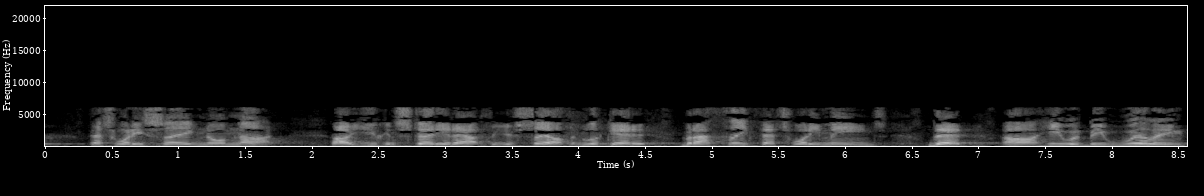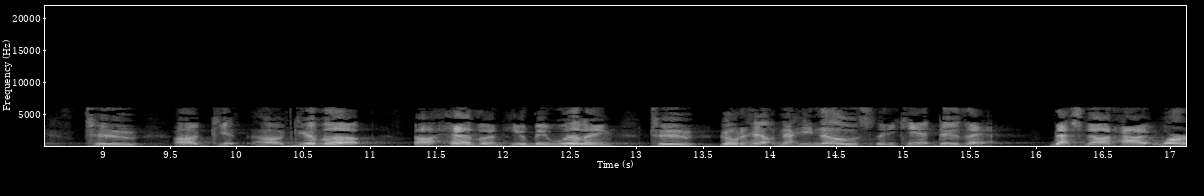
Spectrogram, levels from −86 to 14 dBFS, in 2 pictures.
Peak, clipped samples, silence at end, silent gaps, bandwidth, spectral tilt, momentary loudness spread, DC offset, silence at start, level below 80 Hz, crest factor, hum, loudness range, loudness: -4 dBFS; under 0.1%; 0 s; none; 6.4 kHz; -3.5 dB/octave; 11 LU; under 0.1%; 0 s; -58 dBFS; 22 dB; none; 3 LU; -26 LUFS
